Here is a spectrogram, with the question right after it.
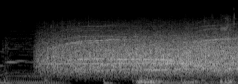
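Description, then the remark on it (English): A round of applause breaks out after a brief quiet moment and holds steady, a dense, bright wash of many hands clapping at once with no voices over it. “Wait, let me get a nice round of applause for you.”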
